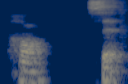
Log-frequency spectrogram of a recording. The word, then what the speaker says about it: Français: And the second thing I'm changing is the AI, e. I'm turning it just into a regular e sound, accent grave, and dropping the S. Français. That's all I need to pronounce that word.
